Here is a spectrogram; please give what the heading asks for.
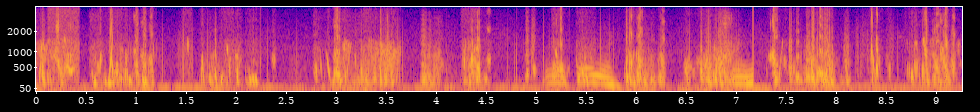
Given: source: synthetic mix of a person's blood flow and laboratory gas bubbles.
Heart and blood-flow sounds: Doppler ultrasound of blood flow; subclavian vein
0.00-0.44 s: bubbles
0.53-1.21 s: bubbles
1.48-1.56 s: bubbles
1.62-2.25 s: bubbles
2.36-2.41 s: bubbles
2.76-3.65 s: bubbles
3.83-4.11 s: bubbles
4.25-4.57 s: bubbles
4.89-5.02 s: bubbles
5.15-5.33 s: bubbles
5.39-5.61 s: bubbles
5.88-6.32 s: bubbles
6.47-7.07 s: bubbles
7.31-8.17 s: bubbles
8.31-8.56 s: bubbles
8.68-9.26 s: bubbles
From the record:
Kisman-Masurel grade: 333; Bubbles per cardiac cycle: rolling drumbeat, 9 or more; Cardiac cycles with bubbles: 50 to 99%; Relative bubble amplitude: loud (0.450 to 0.775); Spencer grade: 3 (all of the cardiac periods contain showers or single bubble signals, but not dominating or overriding the cardiac motion signals); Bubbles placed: anywhere in the cardiac cycle

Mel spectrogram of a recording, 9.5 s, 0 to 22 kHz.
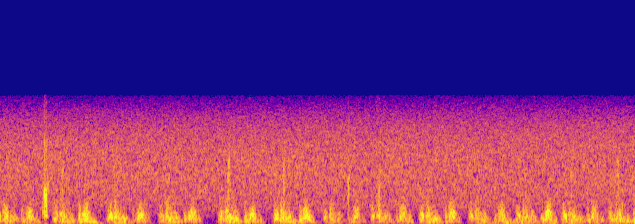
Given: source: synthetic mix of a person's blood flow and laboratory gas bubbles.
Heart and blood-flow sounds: Doppler ultrasound of blood flow; precordium
0.61-0.75 s: bubbles
5.21-5.26 s: bubbles
5.62-5.72 s: bubbles
From the record:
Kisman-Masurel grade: 123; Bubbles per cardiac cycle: 1 to 2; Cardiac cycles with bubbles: 10 to 50%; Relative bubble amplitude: loud (0.450 to 0.775); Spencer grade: 2 (many but less than half of the cardiac periods contain bubble signals, singularly or in groups); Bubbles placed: anywhere in the cardiac cycle

